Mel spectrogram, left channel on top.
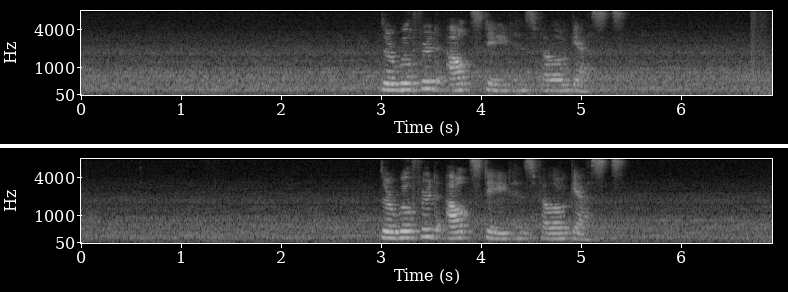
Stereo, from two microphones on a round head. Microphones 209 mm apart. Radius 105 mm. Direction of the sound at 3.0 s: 50° right (ahead or behind).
